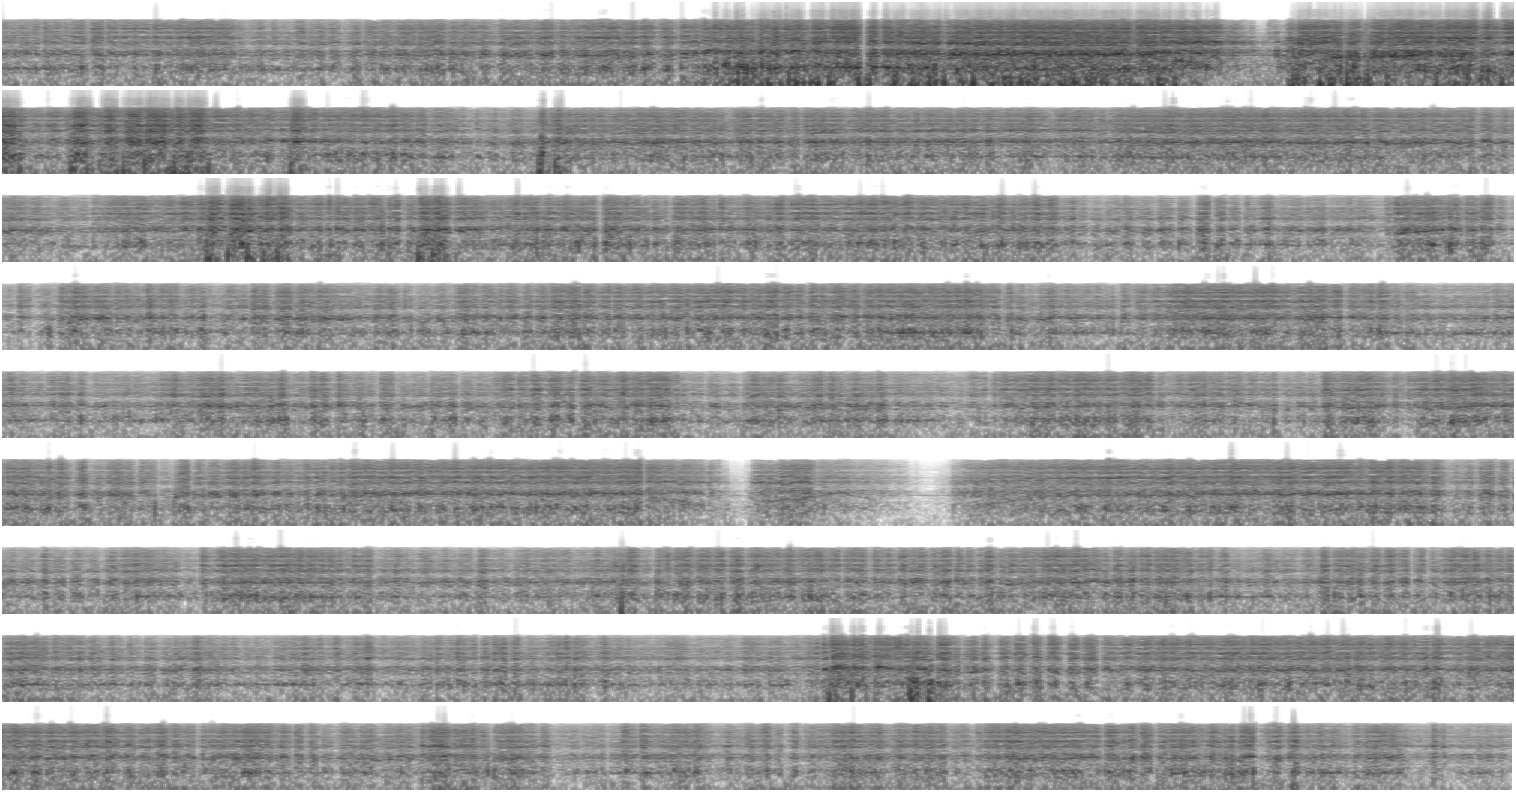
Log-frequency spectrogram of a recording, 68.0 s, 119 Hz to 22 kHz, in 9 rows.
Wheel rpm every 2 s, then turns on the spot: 220, 220, 200, 150, 220, 210, 230, 210, 230, 220, 230, 230, 220, 230, 220, 230, 220, 220, 220, 220, 120, 150, 220, 220, 220, 230, 230, 240, 240, 210, 220, 230, 230, 230.
none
